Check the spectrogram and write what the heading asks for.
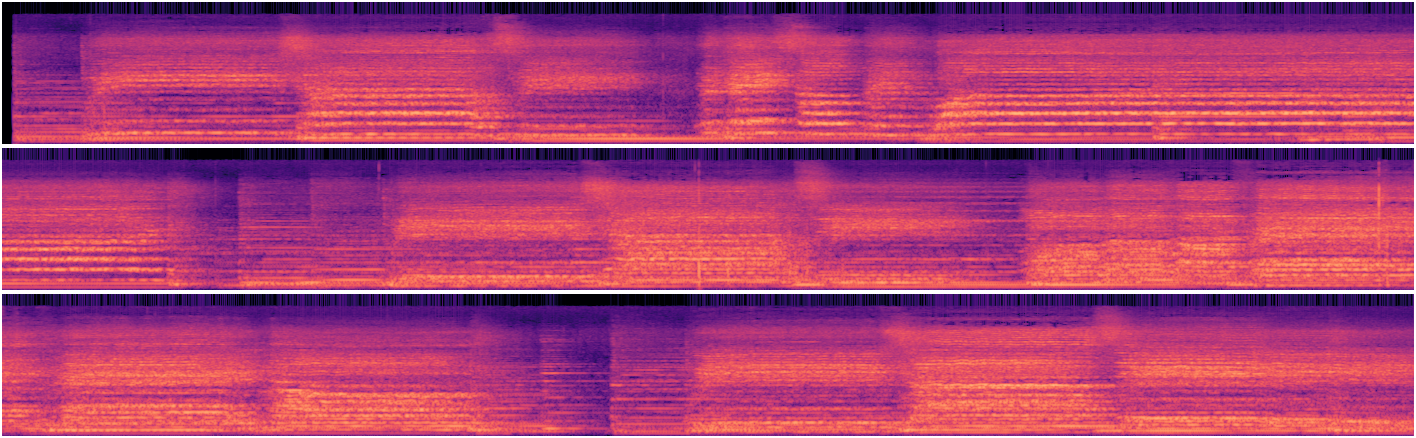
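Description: Mixed church choir of men and women singing in held, sustained phrases, with brief breaks between phrases about twelve and twenty-five seconds in.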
